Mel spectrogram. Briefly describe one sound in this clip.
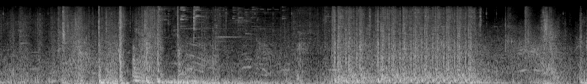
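Explosions rumble and boom nearby.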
